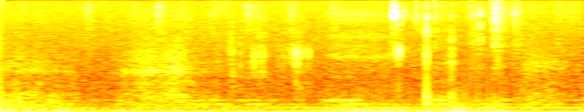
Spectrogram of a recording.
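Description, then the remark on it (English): Quiet keyboard typing of search keywords, a scattered run of soft clicks and taps that grows a little busier toward the end, with no voices. “Just typing in keywords, see if it'll come up.”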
